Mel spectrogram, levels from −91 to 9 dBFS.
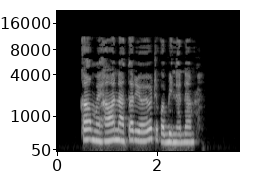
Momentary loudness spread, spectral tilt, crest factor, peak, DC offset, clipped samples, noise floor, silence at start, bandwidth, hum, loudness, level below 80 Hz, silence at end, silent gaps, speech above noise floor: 9 LU; -4.5 dB/octave; 18 dB; -6 dBFS; under 0.1%; under 0.1%; -85 dBFS; 0.45 s; 11.5 kHz; none; -21 LUFS; -68 dBFS; 0.8 s; none; 65 dB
